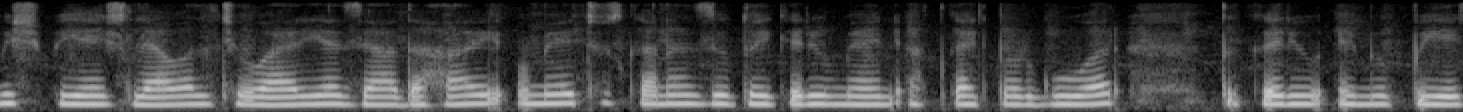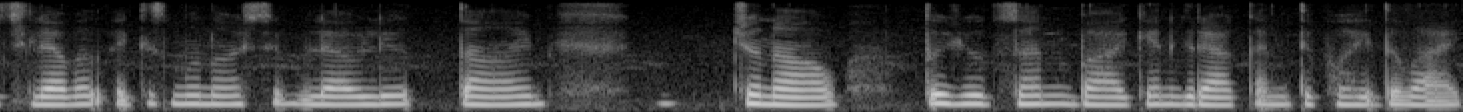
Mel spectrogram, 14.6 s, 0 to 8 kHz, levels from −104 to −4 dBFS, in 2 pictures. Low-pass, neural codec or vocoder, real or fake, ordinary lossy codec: 7.2 kHz; none; real; none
